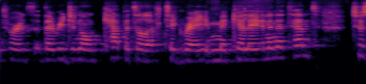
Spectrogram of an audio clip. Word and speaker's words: Tigray: Like, even if you can't pronounce it, but Tigray, like Tigray. It's not Tigray, but yeah.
